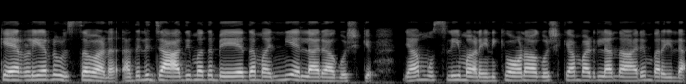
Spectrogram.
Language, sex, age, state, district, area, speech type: Malayalam, female, 60+, Kerala, Wayanad, rural, spontaneous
